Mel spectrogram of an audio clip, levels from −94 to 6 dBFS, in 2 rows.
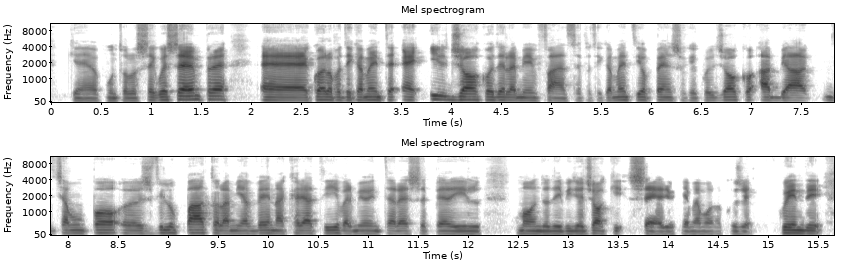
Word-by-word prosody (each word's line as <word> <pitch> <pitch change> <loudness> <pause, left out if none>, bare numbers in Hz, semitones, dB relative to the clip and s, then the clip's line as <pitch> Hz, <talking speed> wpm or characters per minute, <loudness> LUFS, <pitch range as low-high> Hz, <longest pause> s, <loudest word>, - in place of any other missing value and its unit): che 90 -1 -8
appunto 95 +1 -9
lo 95 0 -5
segue 110 +4 -1
sempre. 135 +1 +6 0.3
Eh 105 -2 +7
quello 120 -1 +2
praticamente 110 +1 -1
è 120 -3 +3
il 145 -2 +1
gioco 120 0 +3
della 110 -1 0
mia 105 -1 -3
infanzia. 95 -2 -5
Praticamente 110 +5 -7
io 115 -2 -2
penso 110 -3 -4
che 95 0 -14
quel 105 +2 -11
gioco 115 +2 -1
abbia, 105 -2 +1
diciamo, 110 +1 -7
un 110 -2 -8
po' 115 -1 -1
eh - - -5
sviluppato 120 +3 0
la 105 0 0
mia 100 0 -5
vena 105 +1 -4
creativa, 105 +1 -3
il 100 - -7
mio 105 +1 -6
interesse 100 0 -6
per 95 0 -3
il 95 -1 -4 0.3
mondo 95 -1 -2
dei 95 0 -3
videogiochi 95 +1 -3
serio, 85 0 0
chiamiamolo 90 -1 -9
così, - - -8 0.2
quindi. 110 -2 +2
105 Hz, 160 wpm, -25 LUFS, 95-115 Hz, 0.3 s, Eh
